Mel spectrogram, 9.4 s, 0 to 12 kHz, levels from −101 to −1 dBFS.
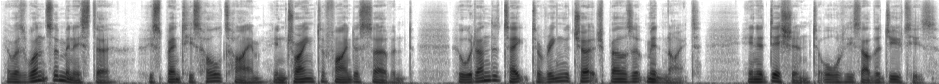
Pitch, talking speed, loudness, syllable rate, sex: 100 Hz, 210 wpm, -19 LUFS, 5.6 syllables/s, male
